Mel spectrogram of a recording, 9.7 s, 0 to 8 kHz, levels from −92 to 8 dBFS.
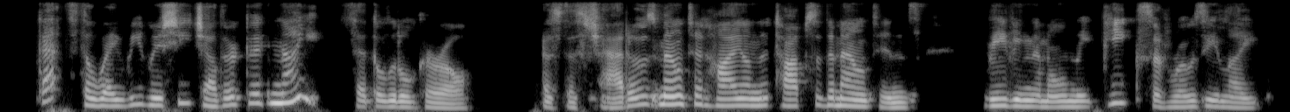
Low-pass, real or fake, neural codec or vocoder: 7.2 kHz; fake; codec, 16 kHz, 4 kbps, X-Codec, HuBERT features, trained on general audio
